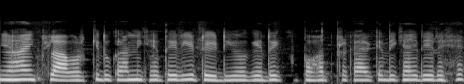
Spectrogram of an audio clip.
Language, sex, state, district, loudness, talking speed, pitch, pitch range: Hindi, female, Uttar Pradesh, Budaun, -17 LUFS, 230 wpm, 210 Hz, 200-215 Hz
